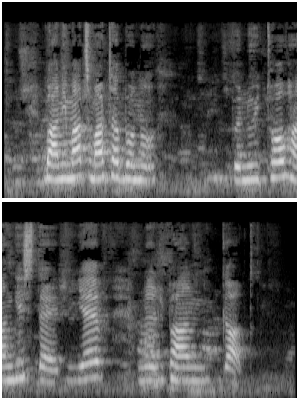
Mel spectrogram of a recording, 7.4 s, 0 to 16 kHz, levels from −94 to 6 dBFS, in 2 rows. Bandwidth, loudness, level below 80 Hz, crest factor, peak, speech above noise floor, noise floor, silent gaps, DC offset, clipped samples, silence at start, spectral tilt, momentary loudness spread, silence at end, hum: 11.5 kHz; -17 LUFS; -54 dBFS; 18 dB; 0 dBFS; 33 dB; -50 dBFS; none; under 0.1%; under 0.1%; 0.05 s; -3.5 dB/octave; 20 LU; 0.65 s; none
